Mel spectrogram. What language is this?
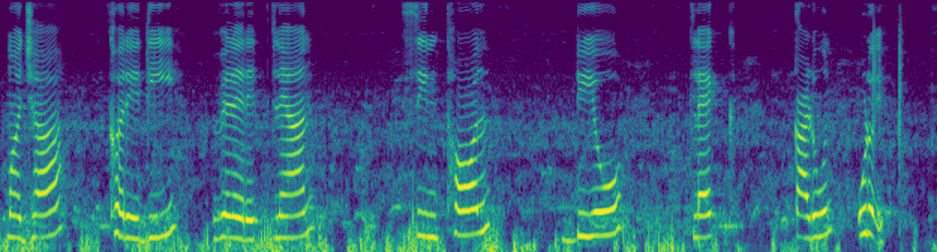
Konkani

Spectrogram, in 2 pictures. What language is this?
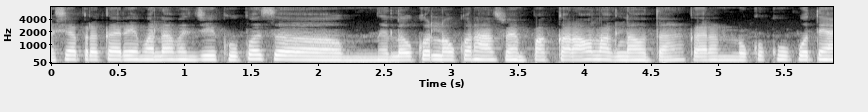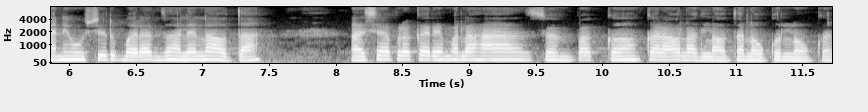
Marathi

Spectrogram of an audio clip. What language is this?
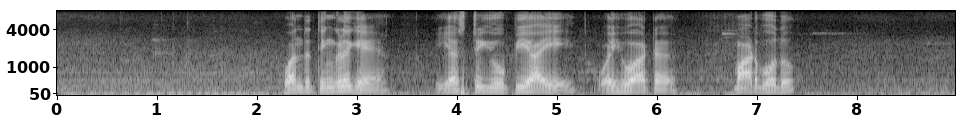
Kannada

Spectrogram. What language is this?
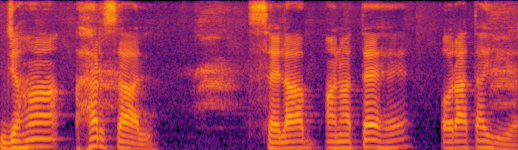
Urdu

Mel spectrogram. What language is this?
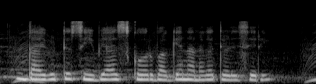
Kannada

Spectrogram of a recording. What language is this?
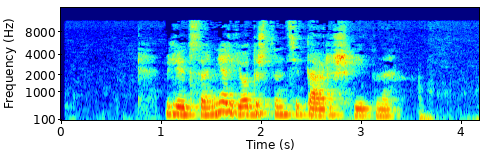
Mari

